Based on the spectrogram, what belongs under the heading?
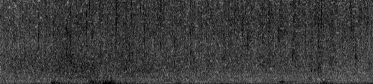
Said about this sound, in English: And as she did, suddenly, there was an unexpected downpour of rain. It rained so hard, she had to pull over.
